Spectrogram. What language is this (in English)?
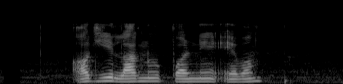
Nepali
